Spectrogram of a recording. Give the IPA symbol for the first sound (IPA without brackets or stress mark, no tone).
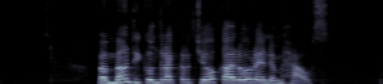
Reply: b̥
